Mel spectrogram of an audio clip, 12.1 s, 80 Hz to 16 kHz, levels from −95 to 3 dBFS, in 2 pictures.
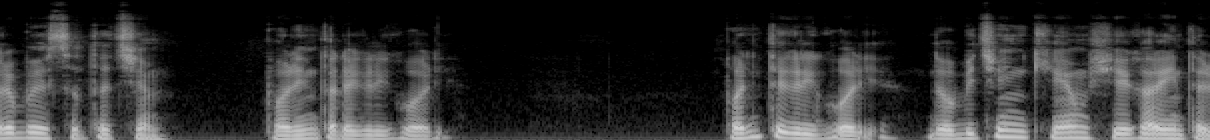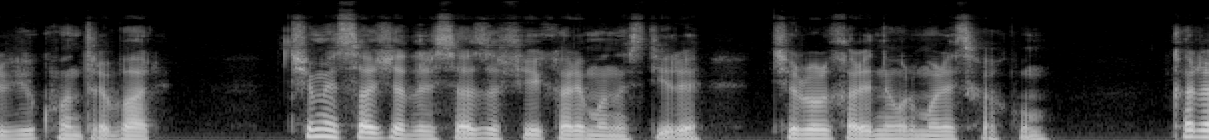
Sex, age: male, 20-39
